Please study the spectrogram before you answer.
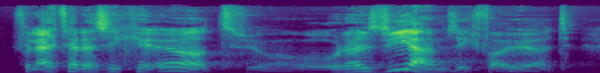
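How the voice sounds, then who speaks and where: An actor playing an impatient, exasperated police commissioner with a brisk, testy manner in a 1960s radio crime comedy. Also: male voice, a little high, animated, bright, forceful tone, husky, full character voice.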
